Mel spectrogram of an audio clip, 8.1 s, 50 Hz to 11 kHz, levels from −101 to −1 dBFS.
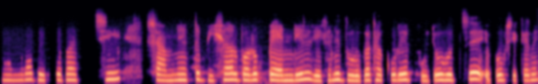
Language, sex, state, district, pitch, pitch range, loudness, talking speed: Bengali, female, West Bengal, North 24 Parganas, 220 Hz, 205-230 Hz, -17 LUFS, 125 wpm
